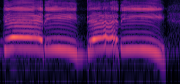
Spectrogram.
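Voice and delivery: a light imitation of a small daughter calling Daddy; little girl calling.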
